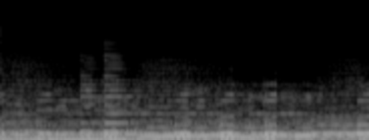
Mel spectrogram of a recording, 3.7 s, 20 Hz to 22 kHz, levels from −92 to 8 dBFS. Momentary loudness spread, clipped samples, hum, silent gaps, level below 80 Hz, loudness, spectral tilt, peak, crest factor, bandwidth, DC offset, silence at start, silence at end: 4 LU; under 0.1%; none; none; -40 dBFS; -34 LUFS; -11.5 dB/octave; -20 dBFS; 12 dB; 4.3 kHz; 1%; 0 s; 0 s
